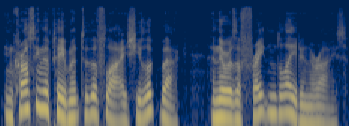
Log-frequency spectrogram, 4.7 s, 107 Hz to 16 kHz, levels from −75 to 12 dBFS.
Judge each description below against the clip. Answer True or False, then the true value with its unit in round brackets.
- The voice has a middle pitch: True (155 Hz)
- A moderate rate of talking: False (245 wpm)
